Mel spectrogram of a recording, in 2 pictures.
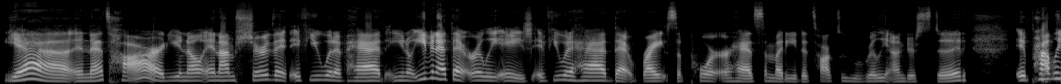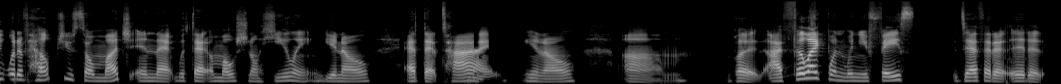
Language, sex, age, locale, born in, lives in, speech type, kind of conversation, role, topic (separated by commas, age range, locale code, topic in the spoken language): English, female, 25-29, en-US, United States, United States, conversation, podcast, guest, Why is it important to have open conversations about death and grief?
